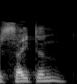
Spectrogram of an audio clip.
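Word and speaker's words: Çetin: C-E-T-I-N. Is that pronounced right, Jerry? Satan? Well, C-E-T-I-N. Sounds like it should be.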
